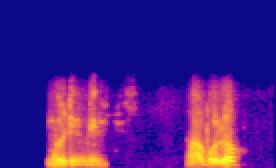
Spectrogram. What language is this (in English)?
Urdu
